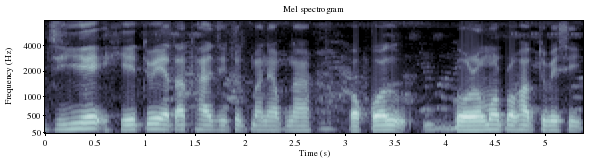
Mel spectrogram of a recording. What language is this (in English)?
Assamese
